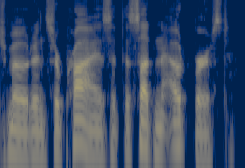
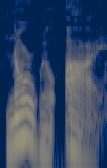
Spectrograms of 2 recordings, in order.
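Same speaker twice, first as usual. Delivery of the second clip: softer, barely audible, seething; quiet fury; 5 dB quieter, slower than usual. A narrator's reading. Frey to his sister before stalking off, quietly furious. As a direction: hold the rage down to almost nothing. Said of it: "his voice nearly inaudible with fury".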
